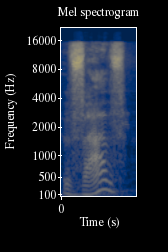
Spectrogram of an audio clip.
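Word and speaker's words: וו: aramian it is V the letter VAV is V that's how it is called so we have seen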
